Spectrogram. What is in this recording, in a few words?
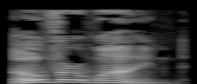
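"overwind", English, British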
